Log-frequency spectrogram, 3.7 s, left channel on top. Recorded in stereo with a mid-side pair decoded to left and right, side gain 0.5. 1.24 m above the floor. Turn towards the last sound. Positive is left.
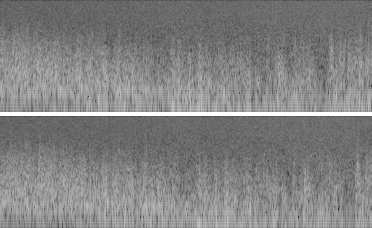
No sound to turn to.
